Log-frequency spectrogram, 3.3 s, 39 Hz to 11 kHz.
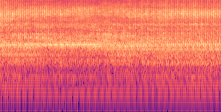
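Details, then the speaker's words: Telehandler swapped to a Detroit 3-53 two-stroke diesel, after fixing moisture-contaminated fuel: steady, even idle with a fast, consistent beat and no misses or knocks, shuts off normally; normal idle. "That's what we were looking for. I'm going to tighten that water pump belt. Oh, yeah. And it shuts off normal, boys."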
